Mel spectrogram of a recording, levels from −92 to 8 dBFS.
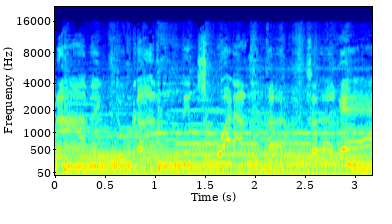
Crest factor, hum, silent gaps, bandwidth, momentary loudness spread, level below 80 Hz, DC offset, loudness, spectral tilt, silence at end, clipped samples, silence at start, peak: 12 dB; none; none; 16 kHz; 2 LU; -40 dBFS; 2%; -28 LUFS; -5.5 dB/octave; 0 s; under 0.1%; 0 s; -16 dBFS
